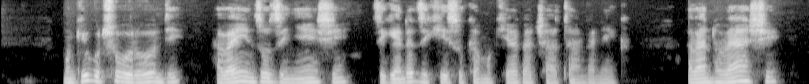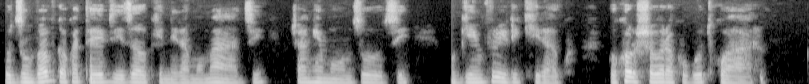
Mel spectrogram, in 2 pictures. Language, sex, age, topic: Rundi, male, 18-24, agriculture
